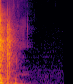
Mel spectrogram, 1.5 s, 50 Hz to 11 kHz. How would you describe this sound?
0014 Bag Drop
Recordings of the Alexander Wang luxury handbag called the Rocco. Bag drop
Alexander-Wang, Handbag, Hardware, Leather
